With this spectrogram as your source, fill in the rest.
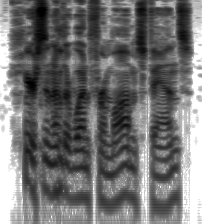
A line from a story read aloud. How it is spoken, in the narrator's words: She laughed, and said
